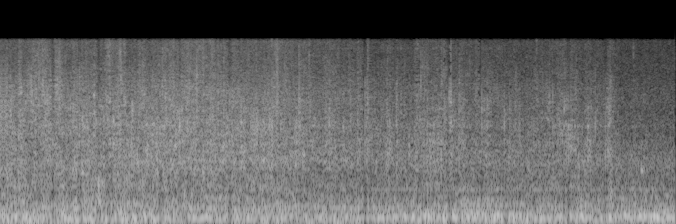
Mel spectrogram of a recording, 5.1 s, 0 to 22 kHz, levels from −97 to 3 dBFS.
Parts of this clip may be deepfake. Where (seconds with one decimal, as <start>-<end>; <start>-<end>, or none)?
0.0-2.7; 3.2-5.1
